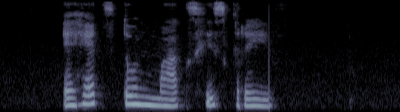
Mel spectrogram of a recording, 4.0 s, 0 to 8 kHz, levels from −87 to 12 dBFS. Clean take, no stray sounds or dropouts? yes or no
yes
